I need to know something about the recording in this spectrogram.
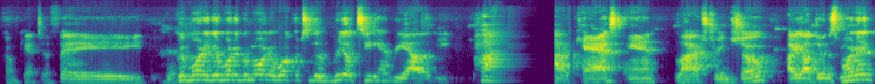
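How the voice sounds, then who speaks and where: A man's voice: a little high, expressive, normal speed, echoey room, noisy background. A man in his thirties hosting a casual podcast as a realtor, joking and laughing often as he talks. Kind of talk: casual chat.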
